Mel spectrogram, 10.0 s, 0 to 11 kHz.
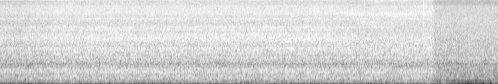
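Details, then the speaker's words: DA Integra electric cooling fan, now on a new 30A relay triggered by the factory OEM fan switch, replacing a manual switch used for 9 years; switch heated with a torch; steady even whoosh then drops away; working as intended. "and as you can hear the fan is now on it's working working like it's intended"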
